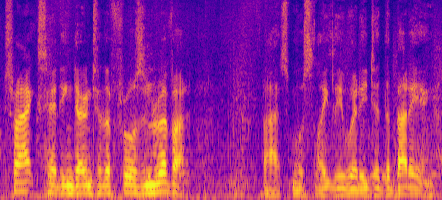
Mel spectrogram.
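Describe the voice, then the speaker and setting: A man's voice: on the low side, expressive, brisk, fairly bright tone, slight background noise. An actor playing a talkative, wise severed head who advises in a wry, fatherly way in a video game.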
